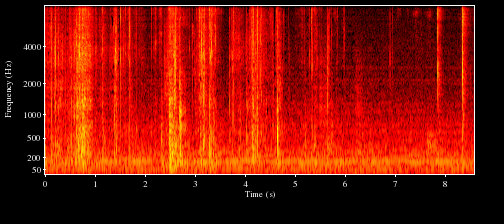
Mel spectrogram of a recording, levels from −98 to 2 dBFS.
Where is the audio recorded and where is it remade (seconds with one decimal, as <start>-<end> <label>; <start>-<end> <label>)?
0.0-3.5 remade; 3.5-5.0 recorded; 5.0-6.9 remade; 6.9-7.8 recorded; 7.8-8.6 remade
